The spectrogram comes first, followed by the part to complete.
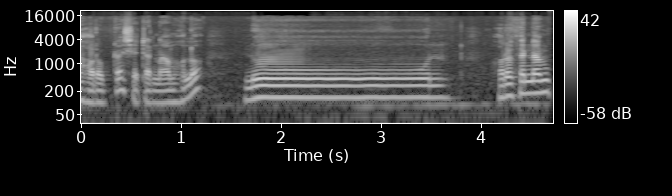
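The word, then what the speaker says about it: ن: আবার বলি, জিহ্বার আগা সামনের উপরের 2 দাঁতের মাড়ির সাথে লাগিয়ে, হ্যাঁ, গোড়া না, মাড়ির সাথে লাগিয়ে উচ্চারণ করতে হবে নুন।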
